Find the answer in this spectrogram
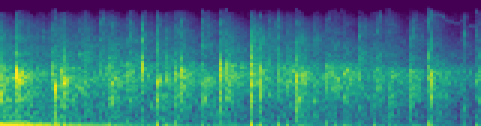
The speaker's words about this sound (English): Can you do me a favor and just give a shout and a clap to the Lord this morning? Thank you, Lord.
